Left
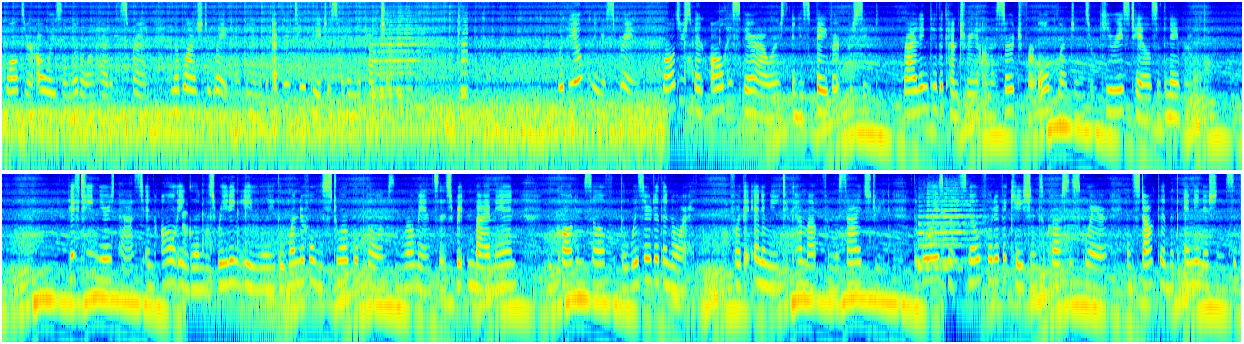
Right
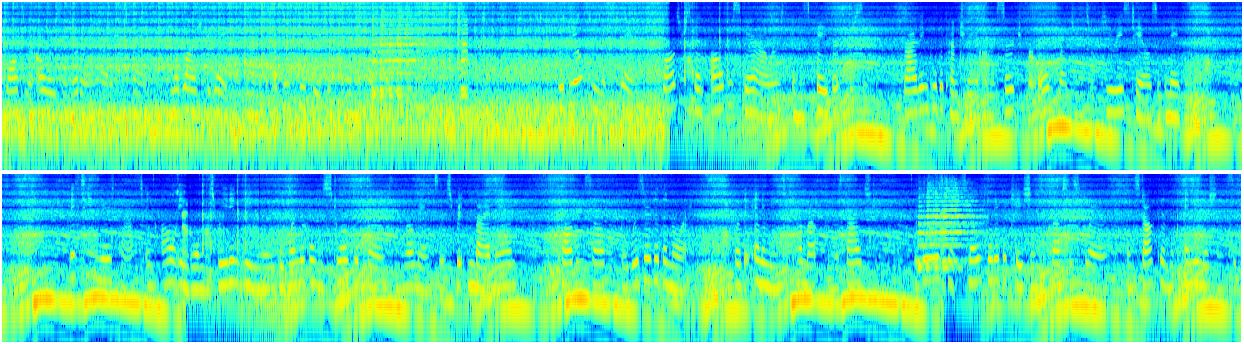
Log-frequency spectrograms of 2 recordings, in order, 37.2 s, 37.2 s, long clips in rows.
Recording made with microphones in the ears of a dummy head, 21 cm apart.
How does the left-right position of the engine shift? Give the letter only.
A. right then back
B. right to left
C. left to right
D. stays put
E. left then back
D.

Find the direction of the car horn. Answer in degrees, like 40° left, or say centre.
10° right.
